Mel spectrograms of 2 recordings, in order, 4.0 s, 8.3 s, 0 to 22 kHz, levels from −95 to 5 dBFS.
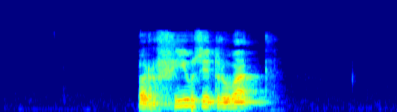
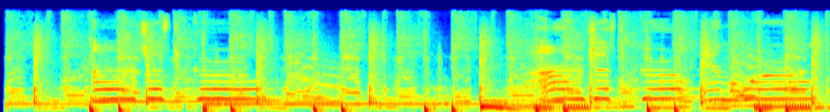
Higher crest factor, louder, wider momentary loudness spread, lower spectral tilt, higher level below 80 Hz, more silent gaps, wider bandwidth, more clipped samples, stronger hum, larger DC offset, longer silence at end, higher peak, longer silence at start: first, 22 dB vs 16 dB; second, -31 LUFS vs -18 LUFS; second, 5 LU vs 8 LU; about the same, -6 dB/octave vs -5 dB/octave; second, -64 dBFS vs -24 dBFS; neither; second, 8.4 kHz vs 15.5 kHz; neither; neither; neither; first, 1.3 s vs 0 s; second, -14 dBFS vs -2 dBFS; first, 1.4 s vs 0.05 s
